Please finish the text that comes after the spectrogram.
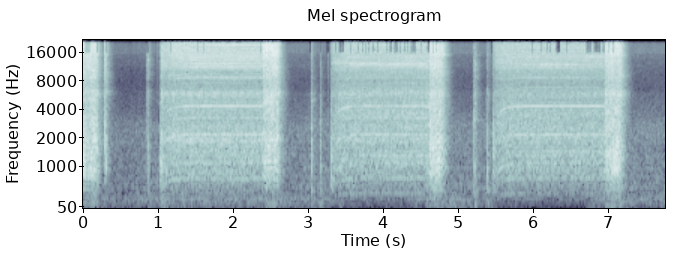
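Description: An old Black & Decker power drill whirs in three sustained bursts, each spinning up to a steady high whine for a couple of seconds before cutting off, with short clicks and handling noises between runs, no voices.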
